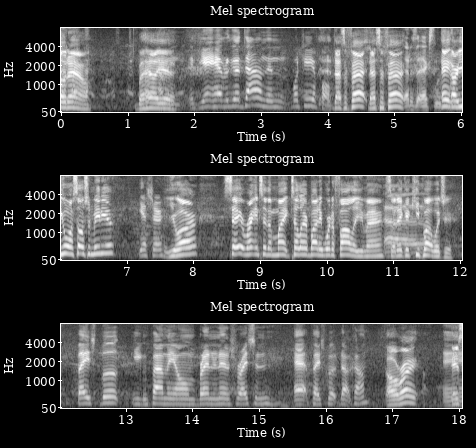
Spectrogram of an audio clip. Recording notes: we had the pleasure to host a Live podcast at their tailgate event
